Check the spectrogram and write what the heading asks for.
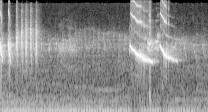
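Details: Ashy tailorbird, a true recording used to tutor songbirds: a rapid, high ticking trill fades out, then after a pause two loud whistles drop sharply in pitch.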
